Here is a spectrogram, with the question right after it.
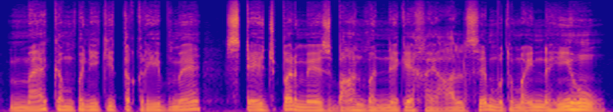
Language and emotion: Urdu, fearful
